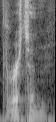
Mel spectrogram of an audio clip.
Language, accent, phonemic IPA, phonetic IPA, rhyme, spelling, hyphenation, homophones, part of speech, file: English, UK, /ˈbɹɪt.ən/, [ˈbɹɪt.n̩], -ɪtən, Britain, Brit‧ain, Briton, proper noun / noun / adjective, En-uk-Britain.ogg
- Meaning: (proper noun) The United Kingdom, a kingdom and country in Northern Europe including the island of Great Britain as well as Northern Ireland on the northeastern portion of the island of Ireland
